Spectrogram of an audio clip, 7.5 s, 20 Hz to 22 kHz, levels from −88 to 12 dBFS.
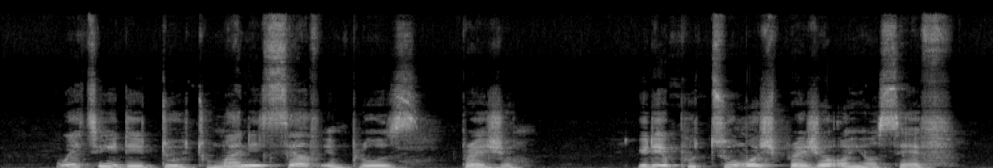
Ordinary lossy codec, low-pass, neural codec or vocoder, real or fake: none; none; none; real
